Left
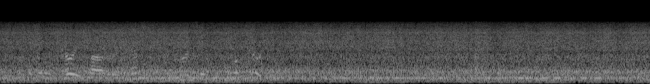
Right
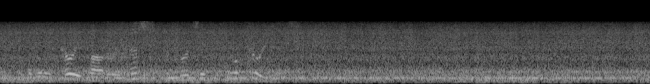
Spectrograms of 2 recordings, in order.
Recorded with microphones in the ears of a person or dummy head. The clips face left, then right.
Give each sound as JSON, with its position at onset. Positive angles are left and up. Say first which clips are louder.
{"t": 0.3, "sound": "a man speaking", "louder": "right 7 dB", "side_deg": -50}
